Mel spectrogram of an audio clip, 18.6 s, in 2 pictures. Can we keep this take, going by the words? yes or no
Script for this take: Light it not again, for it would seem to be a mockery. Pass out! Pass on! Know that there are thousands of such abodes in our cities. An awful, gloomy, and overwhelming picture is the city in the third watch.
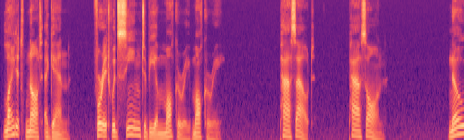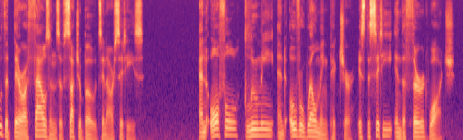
no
